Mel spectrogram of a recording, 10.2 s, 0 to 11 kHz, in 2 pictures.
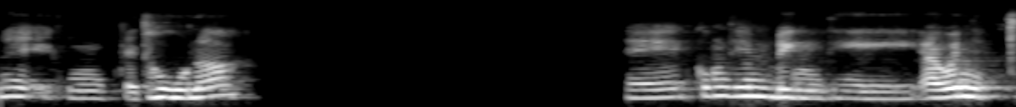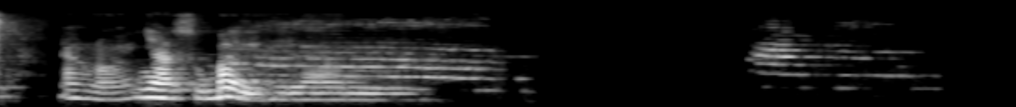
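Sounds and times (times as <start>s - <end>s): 
speech: 0.0s - 1.3s, 3.1s - 7.3s
cat meowing: 6.3s - 7.8s, 8.8s - 9.8s.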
